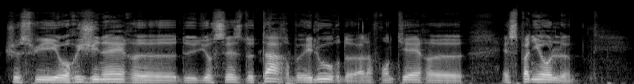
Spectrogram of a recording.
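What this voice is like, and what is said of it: Southern French accent. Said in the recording (French): “à mon accent, vous conviendrez que je suis un homme du Midi.”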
